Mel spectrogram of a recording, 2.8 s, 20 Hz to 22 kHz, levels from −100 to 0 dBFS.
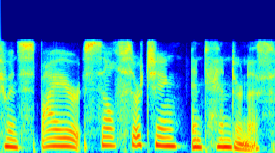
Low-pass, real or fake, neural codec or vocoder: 7.2 kHz; real; none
